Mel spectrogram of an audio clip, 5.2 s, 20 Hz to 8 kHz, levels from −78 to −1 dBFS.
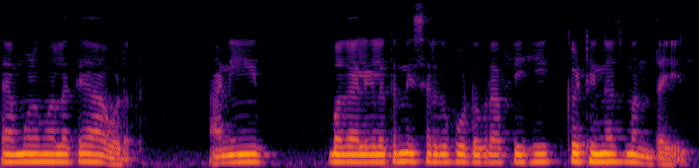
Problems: constant background noise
